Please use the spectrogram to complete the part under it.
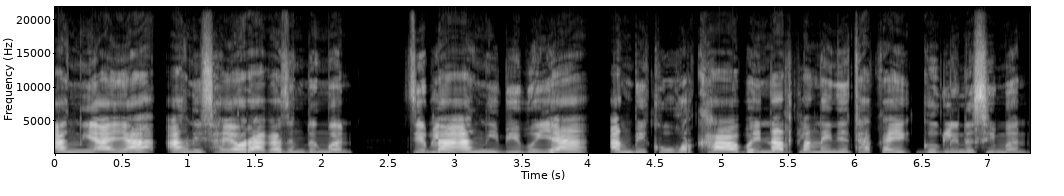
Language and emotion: Bodo, angry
